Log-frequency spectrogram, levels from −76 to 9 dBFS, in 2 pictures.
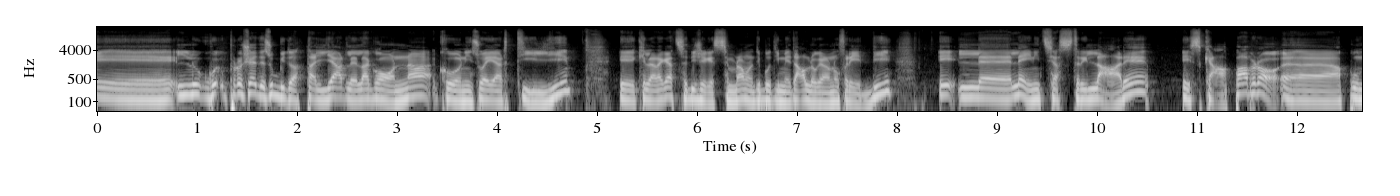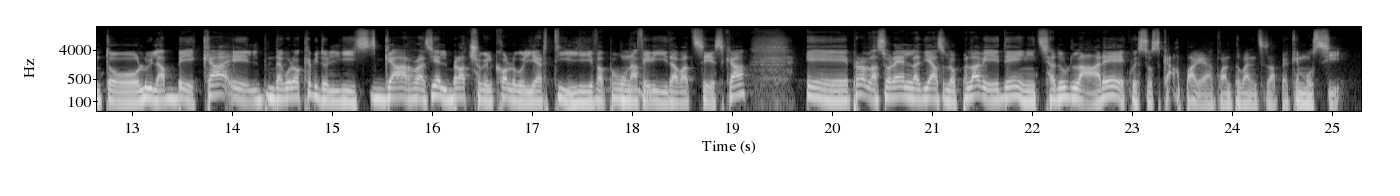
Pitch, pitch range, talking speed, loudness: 120 Hz, 110-140 Hz, 200 wpm, -12 LUFS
